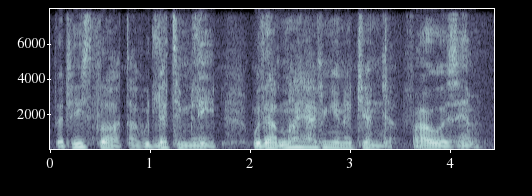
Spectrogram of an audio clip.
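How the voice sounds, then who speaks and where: An actor playing a wounded, brooding and determined Viking leader in a historical TV drama, gravelly and deliberate. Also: male voice, medium pitch, slight background noise, natural voice.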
